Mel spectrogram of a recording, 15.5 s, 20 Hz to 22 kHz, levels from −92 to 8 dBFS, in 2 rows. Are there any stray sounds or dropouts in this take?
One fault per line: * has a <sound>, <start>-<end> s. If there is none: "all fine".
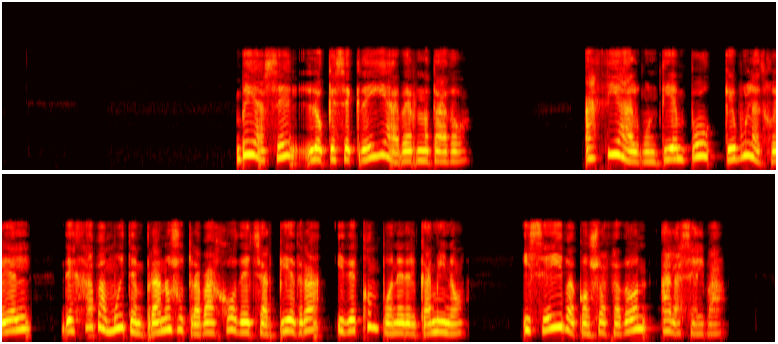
all fine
